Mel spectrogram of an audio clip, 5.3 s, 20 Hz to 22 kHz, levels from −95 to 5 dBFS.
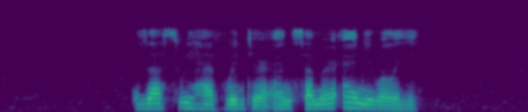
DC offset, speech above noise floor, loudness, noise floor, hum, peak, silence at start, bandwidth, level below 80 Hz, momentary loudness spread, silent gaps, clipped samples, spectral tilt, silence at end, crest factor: under 0.1%; 52 dB; -35 LUFS; -86 dBFS; none; -18 dBFS; 1.35 s; 8 kHz; -80 dBFS; 8 LU; none; under 0.1%; -6 dB/octave; 1.15 s; 18 dB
